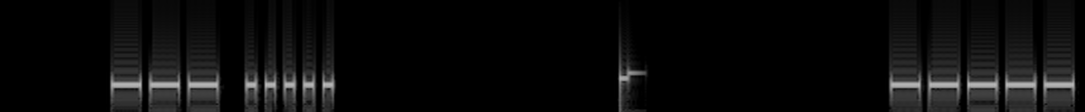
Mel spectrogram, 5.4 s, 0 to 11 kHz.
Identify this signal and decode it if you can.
Morse code, heard as a keyed tone, about 25 wpm, 700 Hz. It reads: O 5 0
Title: Single-Letter Single-Number 25wpm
